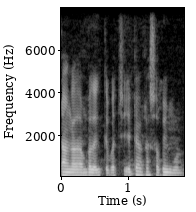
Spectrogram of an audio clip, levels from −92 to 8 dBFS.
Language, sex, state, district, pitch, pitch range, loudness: Bengali, male, West Bengal, Paschim Medinipur, 135 Hz, 130-145 Hz, -17 LUFS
